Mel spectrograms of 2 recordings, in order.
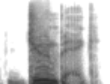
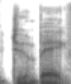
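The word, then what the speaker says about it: Doonbeg: So, if you're in Dunebeg, as the Americans say it, they they don't say Dunebeg, they say Dunebeg. They say it as quick as they can.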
